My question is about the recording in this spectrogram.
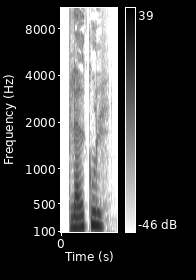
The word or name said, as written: bladguld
